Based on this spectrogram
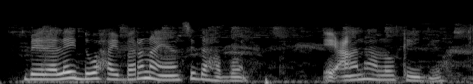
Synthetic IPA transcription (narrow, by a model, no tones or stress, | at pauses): bɛːɾɐlɛjd̪ʊwɑħɑjbɐɾɐnɐjaːnsɪðɐɦɐbɔːn | ɛːʕɑːnɐɦɐlɔːkʰɛjðɪjɔ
